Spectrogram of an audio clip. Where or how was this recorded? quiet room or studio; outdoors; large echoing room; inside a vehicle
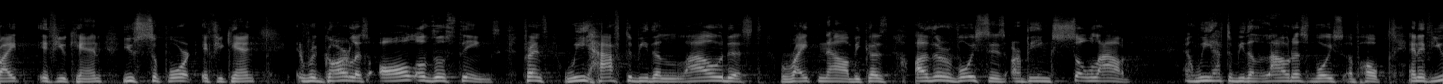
large echoing room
